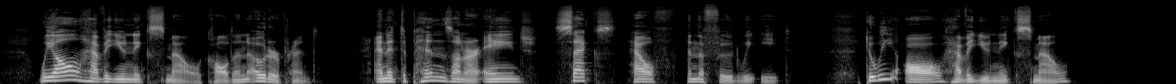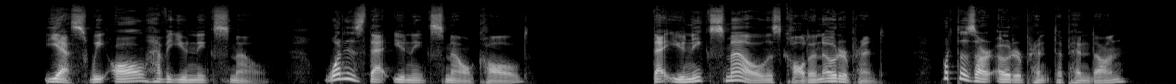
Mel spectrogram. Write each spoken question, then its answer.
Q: What does our odor print depend on?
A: Our odor print depends on our age, sex, health, and the food we eat.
